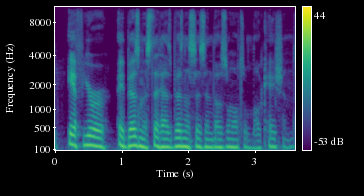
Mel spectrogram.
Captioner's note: none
